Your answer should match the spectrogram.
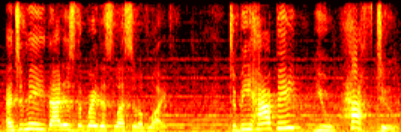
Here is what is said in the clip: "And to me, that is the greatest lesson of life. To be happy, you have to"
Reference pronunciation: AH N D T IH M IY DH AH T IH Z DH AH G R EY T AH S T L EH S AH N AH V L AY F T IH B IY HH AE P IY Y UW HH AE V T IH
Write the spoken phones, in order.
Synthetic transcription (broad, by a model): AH N T IH M IY DH AH T IH Z DH AH G R EY T AH S T L EH S AH N AH V L AY F T IH B IY HH AE P IY Y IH HH AE F T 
